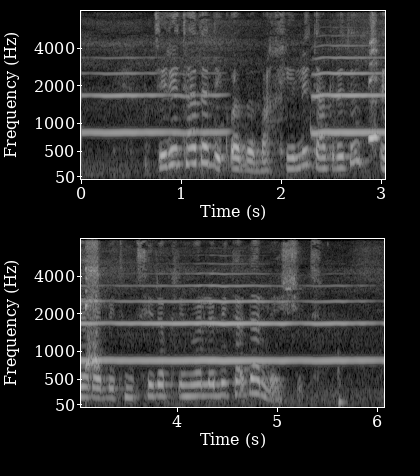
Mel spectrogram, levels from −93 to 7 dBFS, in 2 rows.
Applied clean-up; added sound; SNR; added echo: none; Hiss / Alarm / Train + Trumpet; -2 dB; none.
